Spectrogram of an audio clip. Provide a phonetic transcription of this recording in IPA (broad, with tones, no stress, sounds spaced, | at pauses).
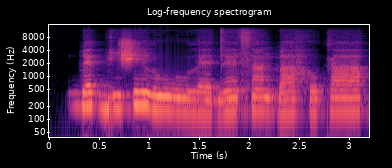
ɡ͡b ɛ˦ ɡ͡b i˧ ʃ ĩ˦ l u˧ w u˨ l ɛ˨ d ɛ̃˨˦ s ã˦ ɡ͡b a˧ h o˧ k a˦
